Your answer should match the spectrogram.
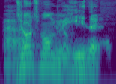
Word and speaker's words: Monbiot: And the reason that this kind of smear, I think, has some purchase, especially amongst sort of leftish types, who George Moinbot, how do you say his name? – George Monbiot.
